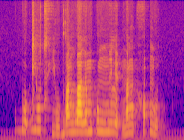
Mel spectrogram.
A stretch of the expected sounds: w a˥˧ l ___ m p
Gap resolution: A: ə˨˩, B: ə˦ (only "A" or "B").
B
